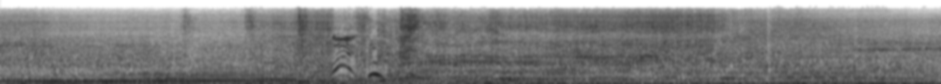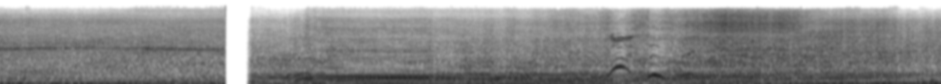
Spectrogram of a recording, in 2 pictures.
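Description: A car engine roars loudly as the car speeds up.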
